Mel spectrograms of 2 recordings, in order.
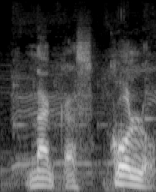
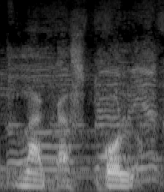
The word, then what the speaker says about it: Nacascolo: Y ahí fue que nació la idea de Carlos ponerle al grupo así, Grupo Cultural Nacascolo. Hay gente que pronuncia Nacascol, pero el término en sí del árbol es Nacascolo.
